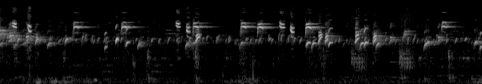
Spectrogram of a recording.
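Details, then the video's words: European goldfinch in full song, used to encourage singing and mating: fast, jumbled twittering with about two bright chirps a second standing out above a continuous buzzy, liquid warble. "بتبتة حسون فعالة و رهيبة لتحفيز الحسون على التغريد و التزاوج و الهيجان"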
